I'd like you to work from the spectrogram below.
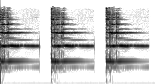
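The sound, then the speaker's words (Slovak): Glasses clink together three times in a steady rhythm, each bright strike ringing out briefly before the next, as in a toast. “Na zdravie, ako sa hovorí.”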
